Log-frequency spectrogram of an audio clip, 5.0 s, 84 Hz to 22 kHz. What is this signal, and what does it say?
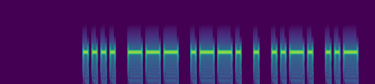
Morse code, heard as a keyed tone, about 20 wpm, 700 Hz. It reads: HOPEFU
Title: Build A Word - 3 Letters At A Time - 9-Letter Words - 20wpm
